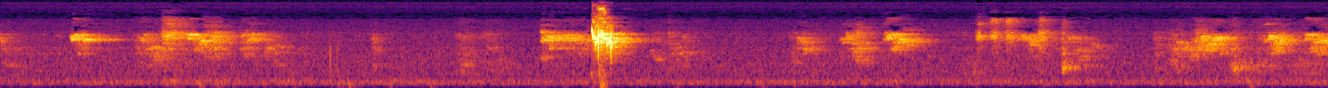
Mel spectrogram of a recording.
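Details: Budgie out of its cage in an excited mood, uttering scattered short chirps and chattering notes with pauses, plus one loud sharp click near the middle.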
